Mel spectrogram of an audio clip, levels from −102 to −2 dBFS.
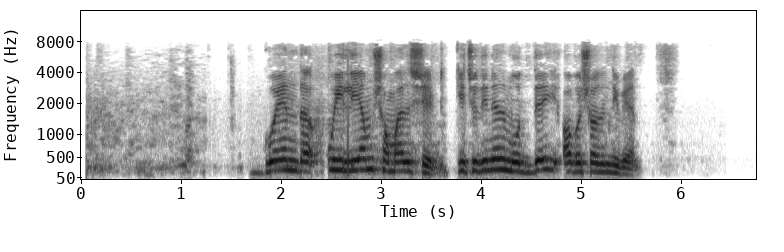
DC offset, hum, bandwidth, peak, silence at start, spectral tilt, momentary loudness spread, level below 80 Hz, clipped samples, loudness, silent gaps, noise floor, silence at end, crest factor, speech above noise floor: under 0.1%; none; 8.2 kHz; -2 dBFS; 0.05 s; -4.5 dB/octave; 15 LU; -56 dBFS; under 0.1%; -13 LUFS; none; -83 dBFS; 0.9 s; 14 dB; 70 dB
